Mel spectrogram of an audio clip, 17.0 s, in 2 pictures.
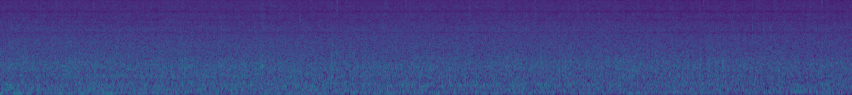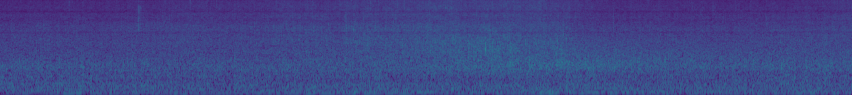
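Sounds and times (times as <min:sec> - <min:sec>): heavy rain pouring: 0:00.0 - 0:17.0
car tyres swishing through water: 0:11.2 - 0:17.0.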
